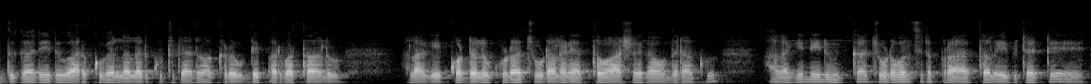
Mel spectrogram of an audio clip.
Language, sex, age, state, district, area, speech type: Telugu, male, 30-45, Andhra Pradesh, Konaseema, rural, spontaneous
